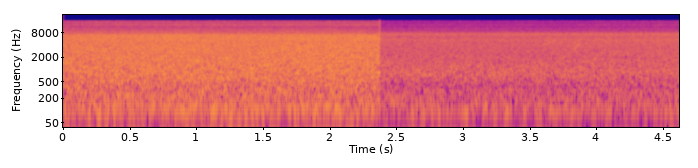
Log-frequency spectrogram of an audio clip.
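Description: Steady rush of flowing river water. About halfway through it drops suddenly to a quieter, duller rush.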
